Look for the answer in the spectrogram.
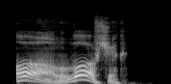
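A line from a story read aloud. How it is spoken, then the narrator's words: Joyful exclamation. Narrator (Russian): радостно воскликнул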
